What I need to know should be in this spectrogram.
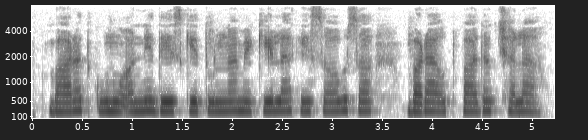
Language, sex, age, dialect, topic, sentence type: Maithili, female, 25-30, Eastern / Thethi, agriculture, statement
